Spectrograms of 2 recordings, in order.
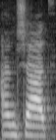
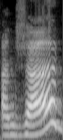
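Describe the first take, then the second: First: It is said in a serious tone. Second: It is said in a sarcastic tone. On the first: The speaker is truly asking if it is real. "This is serious" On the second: The speaker doubts what was said. "like that sarcastic"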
